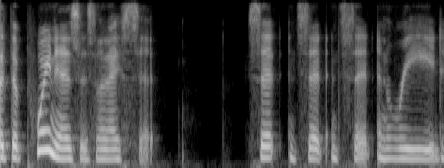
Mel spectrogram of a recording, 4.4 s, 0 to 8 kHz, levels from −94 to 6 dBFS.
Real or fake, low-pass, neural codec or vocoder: real; 7.2 kHz; none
